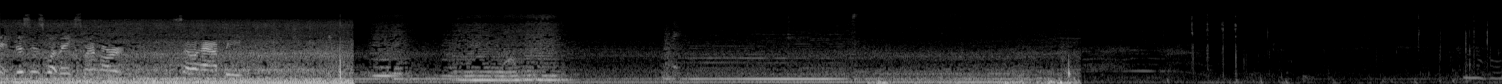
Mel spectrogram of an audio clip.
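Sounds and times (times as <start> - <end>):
steady mechanical drone: 0.0 - 10.8
hooves crunching on gravel: 11.2 - 15.0.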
